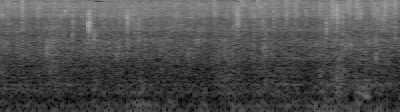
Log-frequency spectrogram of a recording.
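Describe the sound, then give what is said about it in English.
Shower water running onto wet braided hair, a steady hissing spray with a faint, uneven patter of drops throughout, and no voices. “So, I'm going to put my head in the shower. I'm just going to wake up the braids.”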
